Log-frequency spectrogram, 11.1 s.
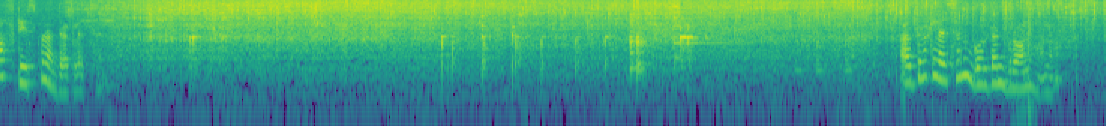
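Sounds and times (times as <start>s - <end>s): food sizzling in hot oil: 0.5s - 11.0s
wooden spatula scraping pan: 1.5s - 8.9s.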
